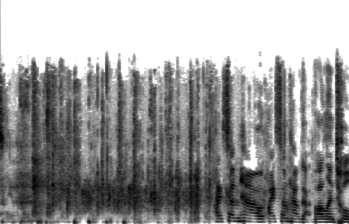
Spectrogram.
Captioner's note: audience clapping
